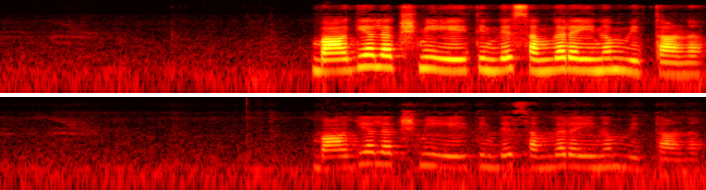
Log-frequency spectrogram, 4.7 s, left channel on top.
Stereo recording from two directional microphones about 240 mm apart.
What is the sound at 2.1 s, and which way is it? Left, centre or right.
A woman's voice, left.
